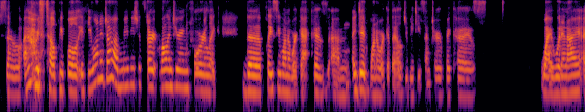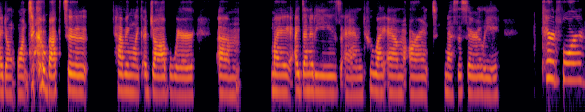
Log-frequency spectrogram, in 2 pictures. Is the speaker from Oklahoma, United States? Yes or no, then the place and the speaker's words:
no; San Gabriel Valley, California, United States; I'm a queer Chicana and I grew up in the San Gabriel Valley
